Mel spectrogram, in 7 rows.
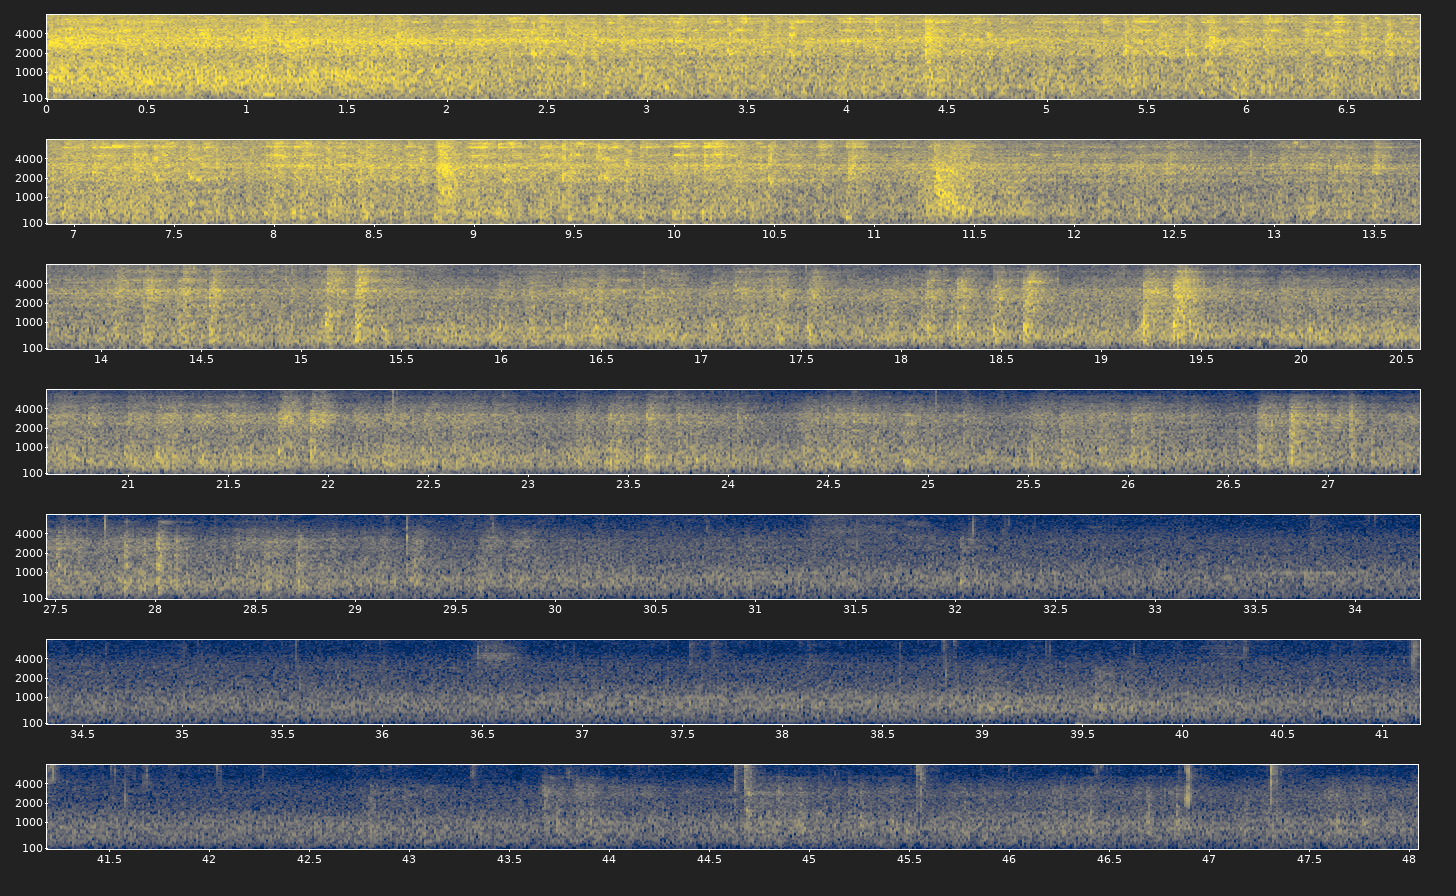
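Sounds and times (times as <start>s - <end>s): train wheels clacking over rail joints: 0.0s - 30.2s, 42.7s - 48.0s.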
